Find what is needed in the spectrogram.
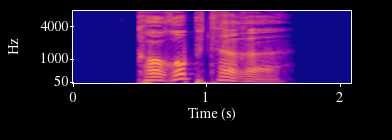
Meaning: inflection of korrupt: 1. strong/mixed nominative/accusative feminine singular comparative degree 2. strong nominative/accusative plural comparative degree
- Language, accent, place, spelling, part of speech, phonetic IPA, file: German, Germany, Berlin, korruptere, adjective, [kɔˈʁʊptəʁə], De-korruptere.ogg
